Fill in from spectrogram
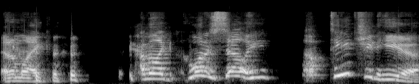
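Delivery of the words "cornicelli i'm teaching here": put-on New York accent. Retelling his comeback in a class: put-on New York accent. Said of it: "in my best uh, New York accent".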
